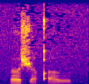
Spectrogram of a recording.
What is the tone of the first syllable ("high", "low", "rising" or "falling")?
high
